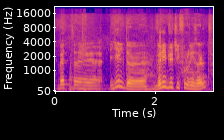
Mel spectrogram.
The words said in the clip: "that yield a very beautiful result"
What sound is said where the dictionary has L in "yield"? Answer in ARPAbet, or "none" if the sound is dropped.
L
